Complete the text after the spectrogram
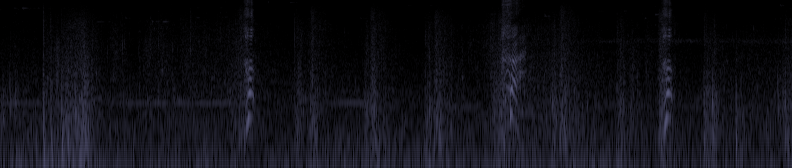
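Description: Light footsteps run quickly over stone.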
